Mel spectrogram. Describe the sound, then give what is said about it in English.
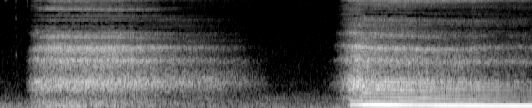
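A slow, deep inhale into the belly during a somatic breathing exercise, soft and airy, swelling then easing over about two seconds, followed by a louder breath with a faint tonal hum. “So take a nice deep inhale into the belly.”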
